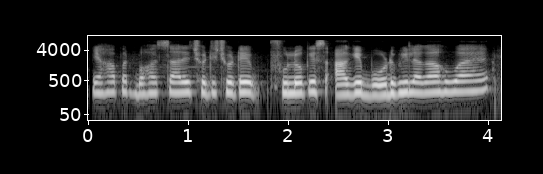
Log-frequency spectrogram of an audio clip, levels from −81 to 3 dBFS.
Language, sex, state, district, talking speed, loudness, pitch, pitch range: Hindi, female, Jharkhand, Ranchi, 200 wpm, -17 LUFS, 225 Hz, 220-235 Hz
